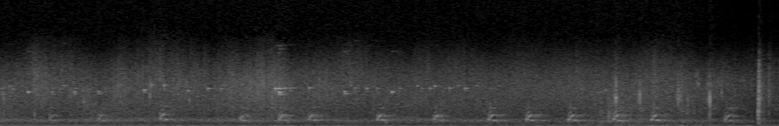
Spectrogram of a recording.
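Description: A dog barking repeatedly and faintly, about two short barks a second, over a soft outdoor background with faint high chirps.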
